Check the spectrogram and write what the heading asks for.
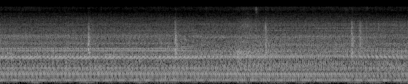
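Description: Portable bucket milking machine running during milking: the vacuum pump motor hums steadily while the pulsator clicks sharply about once a second.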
